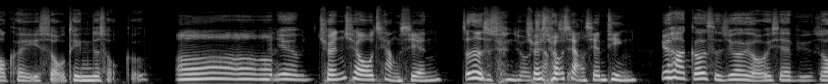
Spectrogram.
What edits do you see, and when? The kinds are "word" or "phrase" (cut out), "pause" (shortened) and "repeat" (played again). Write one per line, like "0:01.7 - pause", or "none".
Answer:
0:02.7 - word

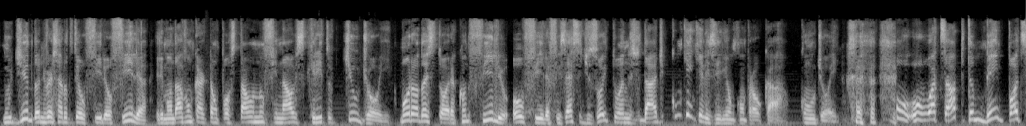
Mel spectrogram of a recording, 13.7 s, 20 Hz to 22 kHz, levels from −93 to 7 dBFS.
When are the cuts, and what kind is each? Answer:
0:06.3 - word
0:10.9 - word
0:12.0 - word

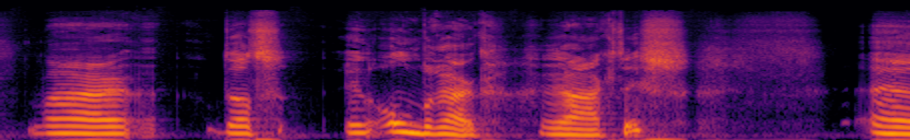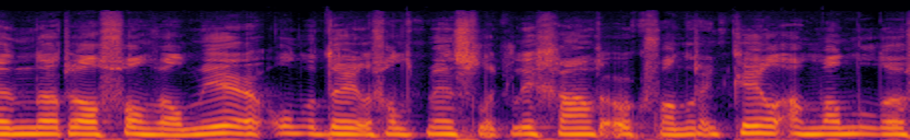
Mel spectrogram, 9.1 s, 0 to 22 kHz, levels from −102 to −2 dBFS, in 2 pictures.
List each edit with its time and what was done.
0:04.9 - word
0:07.5 - word
0:08.0 - word

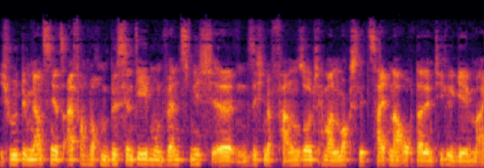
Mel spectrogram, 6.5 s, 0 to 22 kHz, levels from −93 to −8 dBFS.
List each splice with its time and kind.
0:01.8 - word
0:02.5 - word
0:03.5 - word
0:04.2 - word

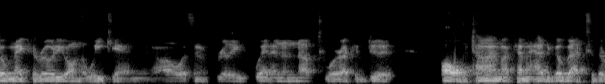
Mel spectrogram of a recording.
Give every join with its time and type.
none

